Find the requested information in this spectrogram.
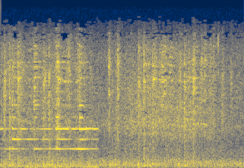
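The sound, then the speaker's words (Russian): A train rolls toward a station at dawn with a loud, steady rumble of wheels on rails. Sustained high tones ring over the noise during the first half, then fade while the heavy rolling continues. “К Калинину подъехал состав на рассвете, но от вокзала остановился далеко.”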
